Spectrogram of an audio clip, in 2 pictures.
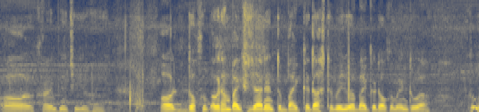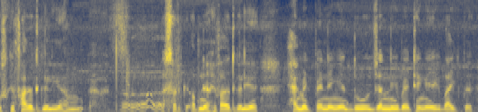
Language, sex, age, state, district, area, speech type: Urdu, male, 30-45, Uttar Pradesh, Aligarh, rural, spontaneous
